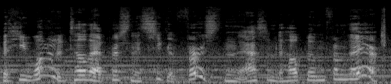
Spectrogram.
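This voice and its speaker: A woman's voice: mid-range voice, huge pitch swings. A woman voicing a gleeful, taunting robotic bear villain telling a story theatrically for a video game. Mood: sly storytelling. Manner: theatrical, mocking, drawn-out announcements. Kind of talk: dubbing video game dialogue aloud.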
